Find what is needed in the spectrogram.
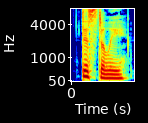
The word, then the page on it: distally: American English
